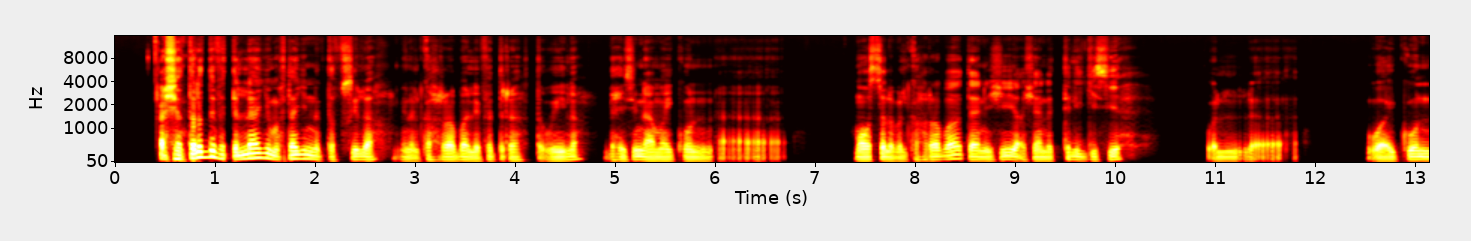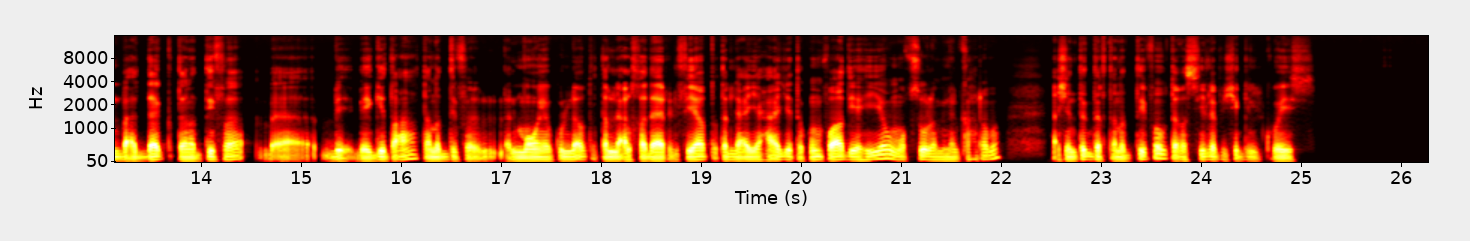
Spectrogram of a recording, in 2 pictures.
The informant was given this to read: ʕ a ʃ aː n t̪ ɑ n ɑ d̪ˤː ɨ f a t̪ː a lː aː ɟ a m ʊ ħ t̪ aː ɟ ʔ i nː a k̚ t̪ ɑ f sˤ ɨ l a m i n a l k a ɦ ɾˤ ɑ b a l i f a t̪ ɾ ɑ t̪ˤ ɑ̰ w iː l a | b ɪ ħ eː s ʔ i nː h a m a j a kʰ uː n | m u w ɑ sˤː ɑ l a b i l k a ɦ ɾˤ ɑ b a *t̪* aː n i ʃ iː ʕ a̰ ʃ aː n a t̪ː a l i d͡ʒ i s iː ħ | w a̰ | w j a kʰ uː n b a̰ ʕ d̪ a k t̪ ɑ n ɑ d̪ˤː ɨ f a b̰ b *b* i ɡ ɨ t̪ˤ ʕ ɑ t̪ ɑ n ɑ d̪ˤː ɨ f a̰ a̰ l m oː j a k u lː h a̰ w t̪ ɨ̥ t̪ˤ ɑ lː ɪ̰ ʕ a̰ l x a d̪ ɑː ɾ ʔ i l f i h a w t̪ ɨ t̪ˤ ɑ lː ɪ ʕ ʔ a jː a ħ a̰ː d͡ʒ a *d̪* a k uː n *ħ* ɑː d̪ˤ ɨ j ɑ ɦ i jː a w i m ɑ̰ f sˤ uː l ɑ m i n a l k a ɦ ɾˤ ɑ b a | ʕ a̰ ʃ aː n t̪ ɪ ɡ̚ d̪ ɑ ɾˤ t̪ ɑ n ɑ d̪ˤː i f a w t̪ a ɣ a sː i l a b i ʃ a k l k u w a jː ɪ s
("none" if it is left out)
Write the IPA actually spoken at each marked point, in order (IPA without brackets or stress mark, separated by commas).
t̪, b, t̪, f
